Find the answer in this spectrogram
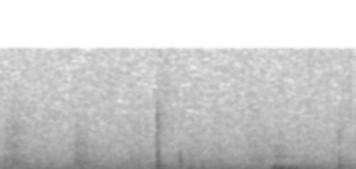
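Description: A few light clicks, the sharpest about a second in, over a faint steady low hum, with a brief low vocal sound near the end.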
